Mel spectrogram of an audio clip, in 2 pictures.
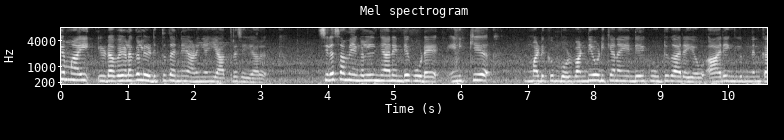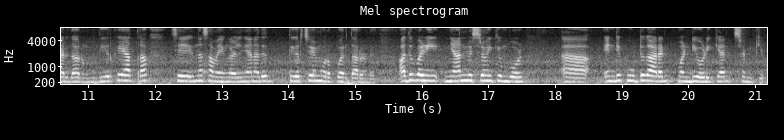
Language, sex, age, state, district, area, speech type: Malayalam, female, 18-30, Kerala, Palakkad, rural, spontaneous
